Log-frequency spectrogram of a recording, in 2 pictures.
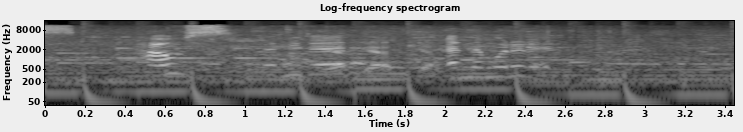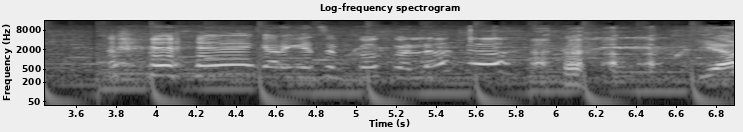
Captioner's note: laughter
